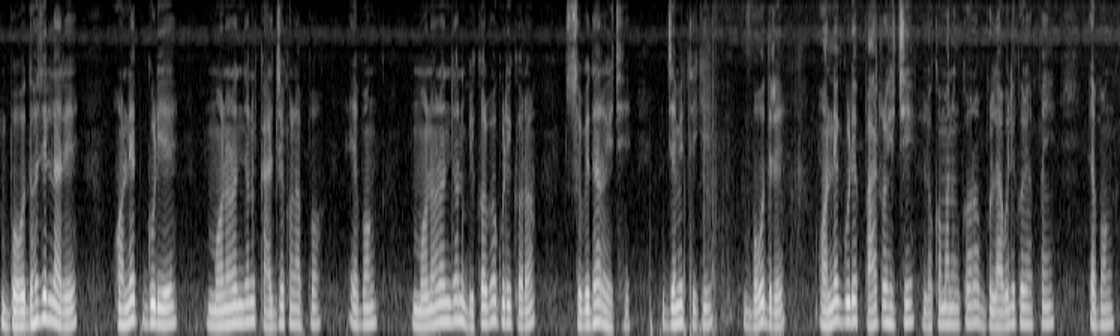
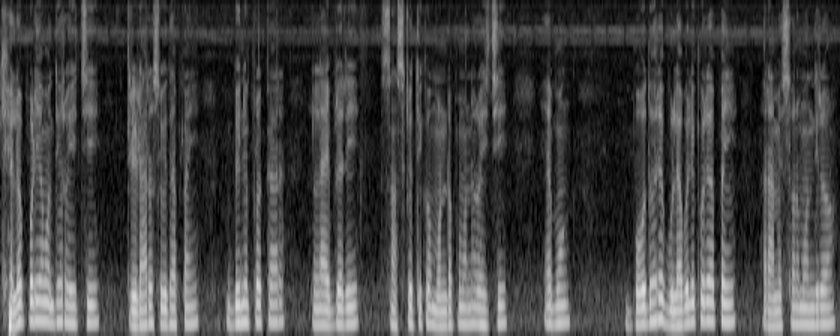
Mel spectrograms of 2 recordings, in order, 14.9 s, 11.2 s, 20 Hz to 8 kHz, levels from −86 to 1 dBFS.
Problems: none marked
